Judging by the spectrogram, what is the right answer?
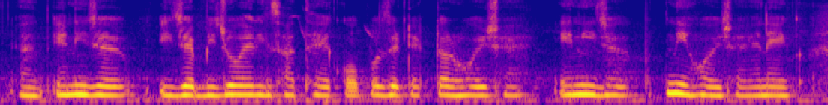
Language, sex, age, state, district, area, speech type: Gujarati, female, 18-30, Gujarat, Rajkot, urban, spontaneous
